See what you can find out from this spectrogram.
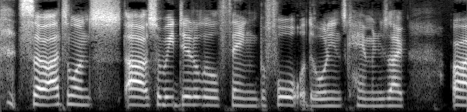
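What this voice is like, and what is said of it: Usual voice. Nothing is said of it.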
